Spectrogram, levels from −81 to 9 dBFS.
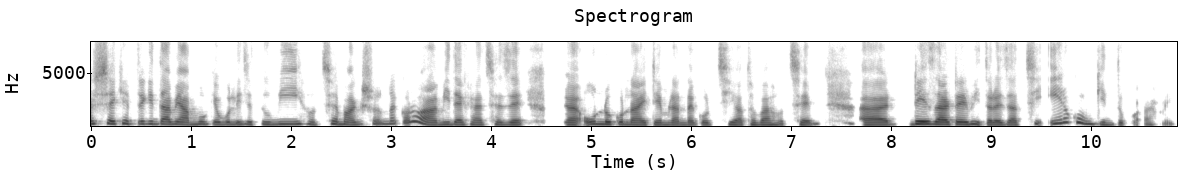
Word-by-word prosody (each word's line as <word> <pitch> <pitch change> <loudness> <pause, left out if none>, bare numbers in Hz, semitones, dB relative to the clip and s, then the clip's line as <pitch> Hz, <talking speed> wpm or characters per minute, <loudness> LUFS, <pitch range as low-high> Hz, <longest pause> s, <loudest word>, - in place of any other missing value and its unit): সেক্ষেত্রে 255 -1 +1
কিন্তু 235 -1 0
আমি 220 0 0
আম্মুকে 210 +1 -3
বলি 205 0 -2
যে 210 - -1
তুমি 215 +2 -2 0.2
হচ্ছে 205 +3 -8
মাংস 200 +2 -2
রান্না 255 +2 -4
করো। 465 - +1 0.2
আমি 200 +2 -4
দেখা 195 +1 -2
যাচ্ছে 190 +1 -6
যে 185 - +3 0.5
আ - - +5 0.2
অন্য 225 -1 0
কোন 210 -1 0
আইটেম 180 +1 -2
রান্না 170 +1 -2
করছি 175 +3 -7
অথবা 185 0 -2
হচ্ছে 185 - -5 0.6
আ - - +3 0.5
ডেজার্ট 225 -3 +8
এর 205 - +7
ভিতরে 180 -3 +1
যাচ্ছি। 175 +10 -4 0.2
এরকম 375 -2 +2
কিন্তু 185 -2 -5
করা - - -13
হয়। - - -18
205 Hz, 175 wpm, -22 LUFS, 190-230 Hz, 0.6 s, ডেজার্ট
